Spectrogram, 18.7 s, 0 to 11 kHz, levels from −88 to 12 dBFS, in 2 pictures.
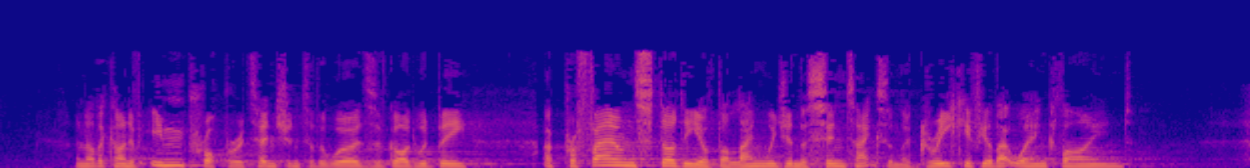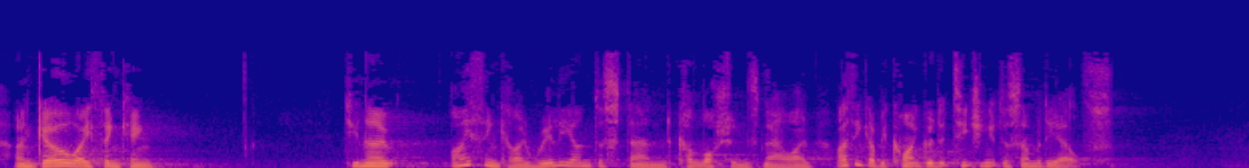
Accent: British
